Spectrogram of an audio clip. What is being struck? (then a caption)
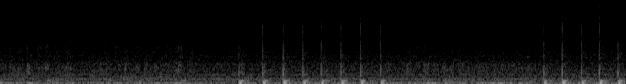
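Colored pencil on paper sketchbook page. A purple wood-cased colored pencil is rubbed and scratched across a spiral-bound paper sketchbook page lying flat on a desk, shading a mushroom drawing while the other hand steadies the pad. A soft, steady scratching gives way to about 13 quick, dull, low-pitched strokes in an uneven rhythm, each short and dry with almost no ring.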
